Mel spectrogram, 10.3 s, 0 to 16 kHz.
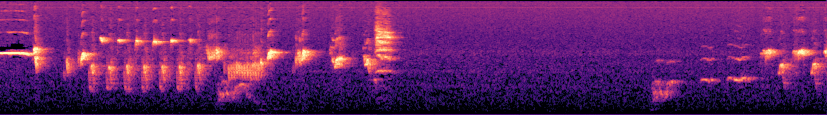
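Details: Nightingale-style canary from Varna, Bulgaria, 2013, singing rapid strings of clipped notes and a harsh burst, pausing silent for a few seconds, then resuming with soft rising whistles and chirps.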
